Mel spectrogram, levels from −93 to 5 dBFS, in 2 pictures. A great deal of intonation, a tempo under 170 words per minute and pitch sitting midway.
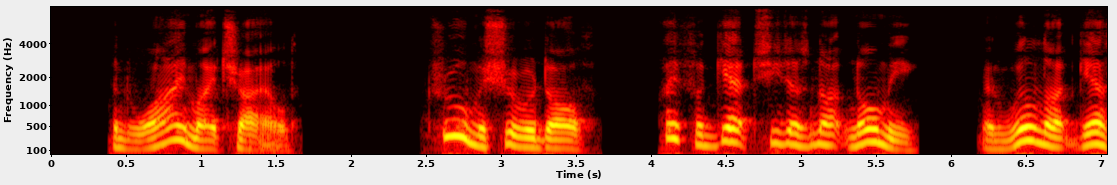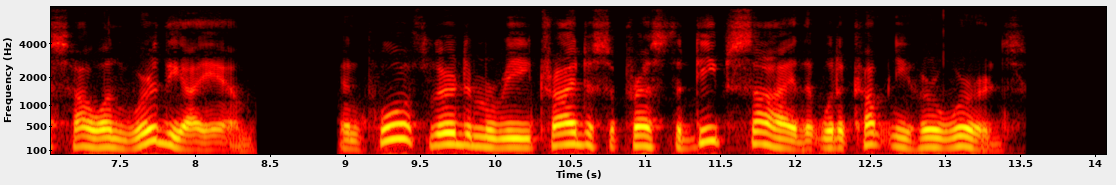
Yes: wide, 6.3 semitones; average, 160 wpm; medium, 160 Hz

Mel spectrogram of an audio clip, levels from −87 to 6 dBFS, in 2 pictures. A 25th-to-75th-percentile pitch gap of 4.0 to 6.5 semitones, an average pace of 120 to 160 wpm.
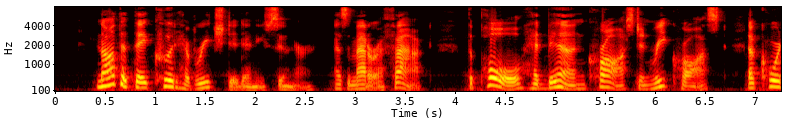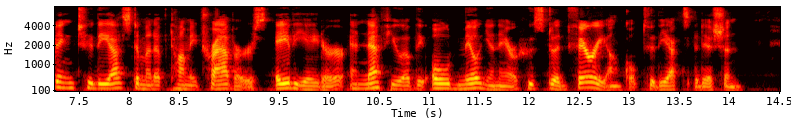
No: average, 5.0 semitones; average, 180 wpm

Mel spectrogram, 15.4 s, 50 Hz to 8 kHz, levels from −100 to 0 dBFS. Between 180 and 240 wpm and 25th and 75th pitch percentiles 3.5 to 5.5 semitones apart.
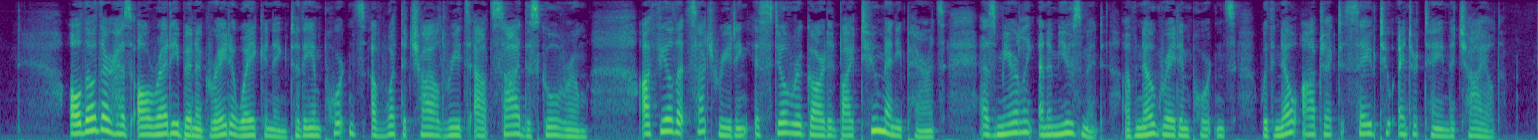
Yes: average, 185 wpm; average, 4.2 semitones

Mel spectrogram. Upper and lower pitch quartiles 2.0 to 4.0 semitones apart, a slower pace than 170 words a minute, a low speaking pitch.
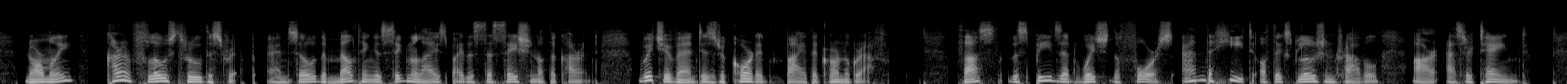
No: average, 4.4 semitones; average, 155 wpm; low, 110 Hz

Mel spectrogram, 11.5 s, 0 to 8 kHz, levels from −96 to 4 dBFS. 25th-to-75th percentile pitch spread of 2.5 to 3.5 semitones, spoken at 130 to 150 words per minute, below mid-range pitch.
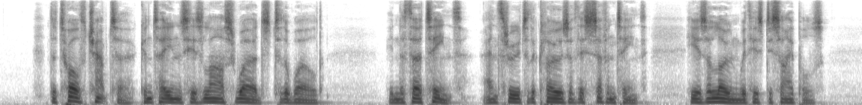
Yes: average, 3.0 semitones; average, 140 wpm; very low, 90 Hz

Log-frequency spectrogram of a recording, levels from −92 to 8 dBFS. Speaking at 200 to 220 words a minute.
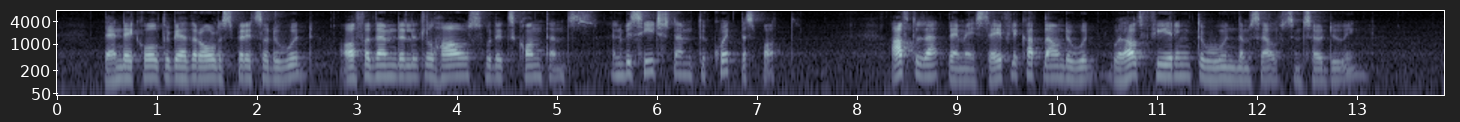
No: average, 180 wpm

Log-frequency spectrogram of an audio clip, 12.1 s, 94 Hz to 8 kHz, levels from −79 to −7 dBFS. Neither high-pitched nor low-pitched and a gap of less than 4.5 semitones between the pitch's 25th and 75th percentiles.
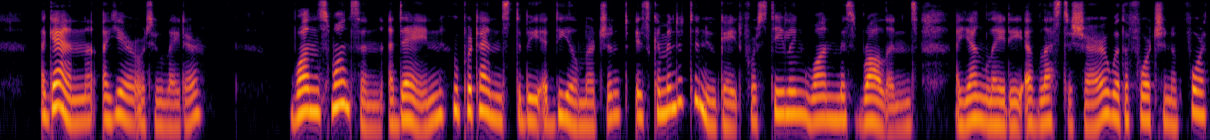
No: medium, 180 Hz; average, 4.8 semitones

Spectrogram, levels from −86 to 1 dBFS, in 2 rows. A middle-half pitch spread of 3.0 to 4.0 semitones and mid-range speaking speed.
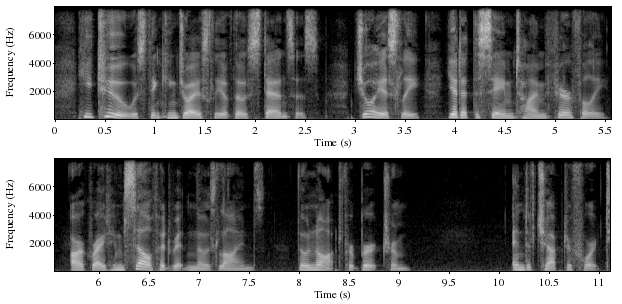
Yes: average, 3.7 semitones; average, 150 wpm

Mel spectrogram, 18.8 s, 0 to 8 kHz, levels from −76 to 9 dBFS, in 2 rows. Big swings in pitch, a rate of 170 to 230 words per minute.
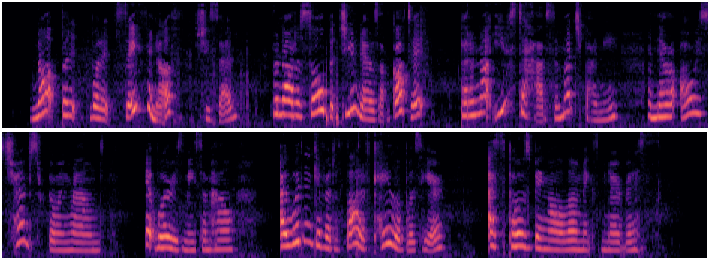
Yes: wide, 7.5 semitones; average, 180 wpm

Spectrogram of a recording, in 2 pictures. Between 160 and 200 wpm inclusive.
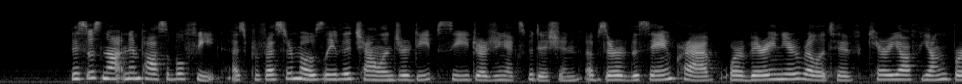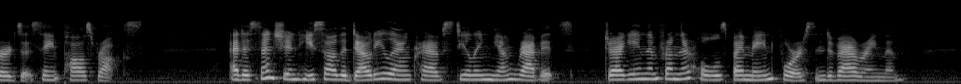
Yes: average, 170 wpm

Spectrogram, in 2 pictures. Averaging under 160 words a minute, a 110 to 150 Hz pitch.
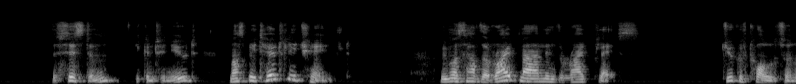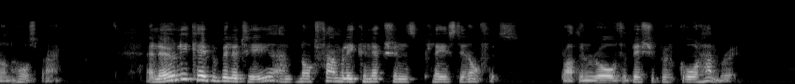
No: average, 170 wpm; low, 135 Hz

